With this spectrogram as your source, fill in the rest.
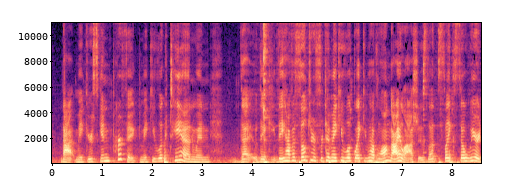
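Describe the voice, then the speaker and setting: A woman with lively intonation talks at a moderate pace as music plays in the background. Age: 30s. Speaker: podcast co-host, mom. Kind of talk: casual chat.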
